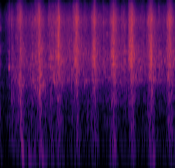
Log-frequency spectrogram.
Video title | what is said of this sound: Today we are making pat mats for your baby! A nice easy .. - Kids | lovely sloshing noise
